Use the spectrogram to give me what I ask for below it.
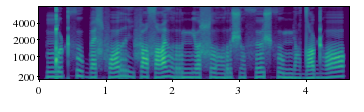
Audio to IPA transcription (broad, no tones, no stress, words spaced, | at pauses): ŋ͡ǃuʈθu bæɬfɔri̤ fisˤæðɔ̤r mʲɔɬ lɔ̤rʃɔ̤ θɵʃθu mʲɔ̤dˤɵɖʱɔ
